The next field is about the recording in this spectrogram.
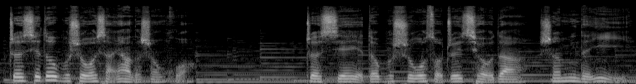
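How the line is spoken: Sighing. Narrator (Chinese): 兔子先生叹了口气

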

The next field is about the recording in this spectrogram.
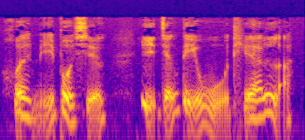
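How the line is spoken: Sighing reply. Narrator (Chinese): 沙威里奇回答，叹了口气

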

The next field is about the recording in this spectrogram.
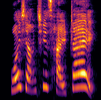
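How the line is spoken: Loud child's voice. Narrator (Chinese): 小女孩就大声说

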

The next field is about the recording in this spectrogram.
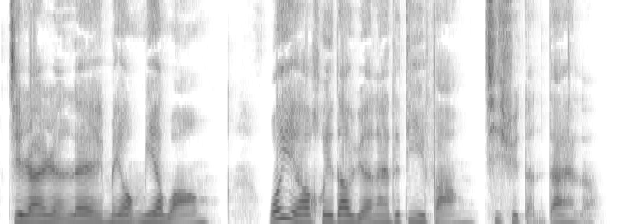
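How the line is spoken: Girl sighing. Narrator (Chinese): 独角女孩叹了一口气说

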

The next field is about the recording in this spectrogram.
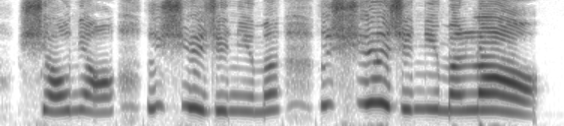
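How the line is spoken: Breathless. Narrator (Chinese): 菲儿气喘吁吁地说

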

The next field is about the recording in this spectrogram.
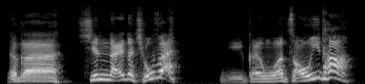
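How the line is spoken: Throat-clearing, pompous loud. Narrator (Chinese): 戴宗清了清嗓子，装模作样的大声说

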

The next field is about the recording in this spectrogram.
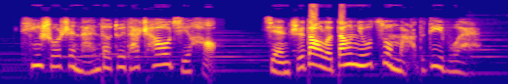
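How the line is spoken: Whispering girl. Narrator (Chinese): 同桌的女生悄声俯身下来对我说

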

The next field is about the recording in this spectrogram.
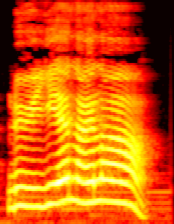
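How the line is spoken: Loud shout. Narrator (Chinese): 他高喊道

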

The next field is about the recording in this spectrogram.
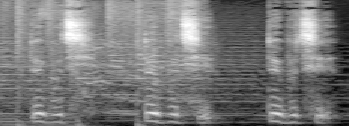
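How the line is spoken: Crying, repeating. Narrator (Chinese): 哭倒在地，一直在重复

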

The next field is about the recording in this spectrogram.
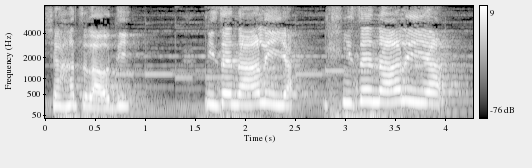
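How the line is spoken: Crying and calling out. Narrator (Chinese): 蚯蚓一边哭一边呼唤

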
